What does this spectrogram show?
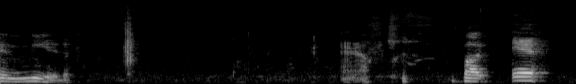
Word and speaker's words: Aeneid: I believe it's pronounced Yiniad, isn't it? I've heard mainly Aeneid.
